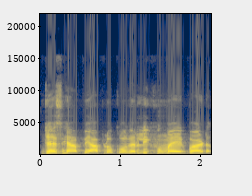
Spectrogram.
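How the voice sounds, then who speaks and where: Male teacher running a live online class, bright forceful tone, poses questions then answers them. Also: sits high, steady tone, quick pace, smooth. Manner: keeps checking if students understand; mixes English phrases into Hindi explanation. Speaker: English grammar teacher.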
